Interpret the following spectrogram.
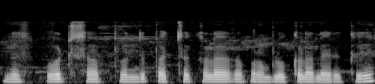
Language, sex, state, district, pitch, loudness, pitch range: Tamil, male, Tamil Nadu, Kanyakumari, 115 Hz, -18 LUFS, 110-120 Hz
